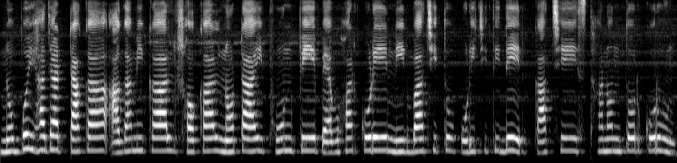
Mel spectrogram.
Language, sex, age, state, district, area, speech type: Bengali, female, 45-60, West Bengal, Malda, rural, read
